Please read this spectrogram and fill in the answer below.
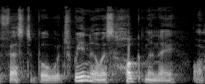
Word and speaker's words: Hogmanay: which we know is Hogmanay or Hogmanay it's pronounced in Scotland and here in Germany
